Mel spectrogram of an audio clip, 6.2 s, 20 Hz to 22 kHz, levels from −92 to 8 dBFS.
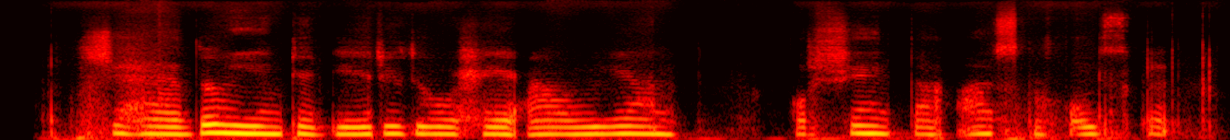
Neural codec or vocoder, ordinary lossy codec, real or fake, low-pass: codec, 44.1 kHz, 2.6 kbps, DAC; none; fake; none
